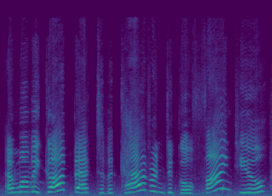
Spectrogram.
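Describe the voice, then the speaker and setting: A woman voicing a small, excitable fairy-like girl companion in a video game, with a chirpy, childlike, chatty manner. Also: extremely high pitch, brisk. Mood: explaining, eager. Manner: chirpy, refers to self in third person. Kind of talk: scripted video game character acting. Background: music.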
